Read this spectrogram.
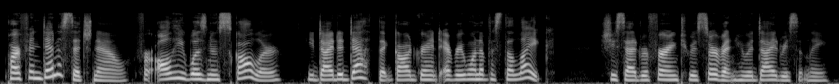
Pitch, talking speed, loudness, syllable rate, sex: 225 Hz, 230 wpm, -19 LUFS, 5.9 syllables/s, female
